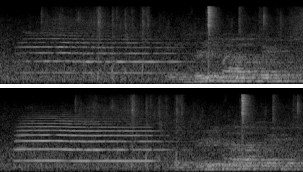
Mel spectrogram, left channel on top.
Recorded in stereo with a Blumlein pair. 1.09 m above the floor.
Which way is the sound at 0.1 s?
55° right.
